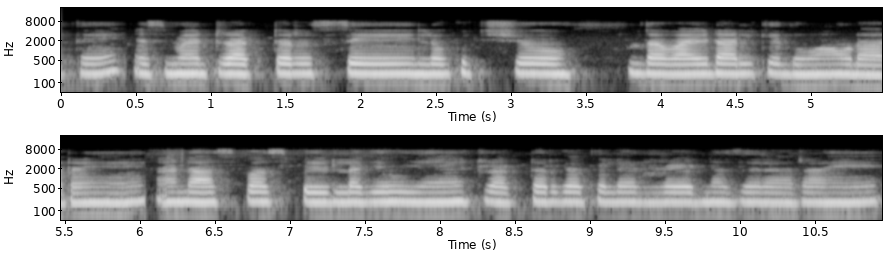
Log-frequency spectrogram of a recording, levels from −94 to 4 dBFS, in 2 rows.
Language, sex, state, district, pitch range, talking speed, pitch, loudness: Hindi, female, Bihar, Bhagalpur, 185-195 Hz, 150 wpm, 190 Hz, -17 LUFS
